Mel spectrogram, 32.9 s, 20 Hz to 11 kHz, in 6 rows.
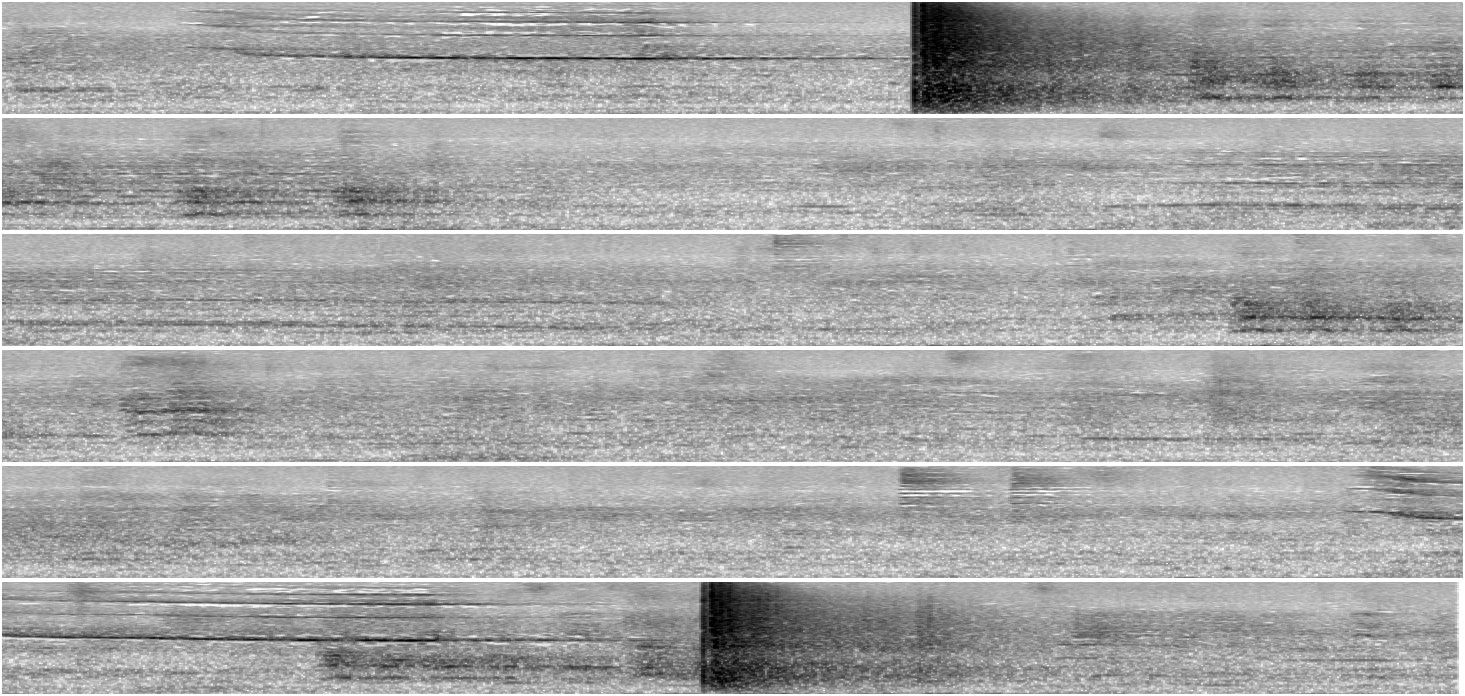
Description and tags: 20060510.UEFAcup.crackers
crackers celebrating the victory of Sevilla FC at the 2006 UEFA soccer championship. Rode NT4>iRiver H120 / petardos celebrando la victoria del Sevilla FC en la final de la UEFA 2006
